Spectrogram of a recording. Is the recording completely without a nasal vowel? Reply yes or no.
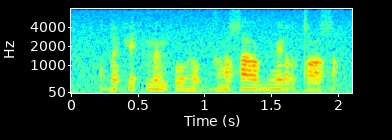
yes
